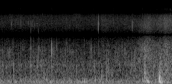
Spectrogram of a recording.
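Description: Maggots crackling in an anechoic chamber: a dense, steady fizz of tiny pops and clicks like puffed rice in milk, with two slightly louder snaps near the end. No voices.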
